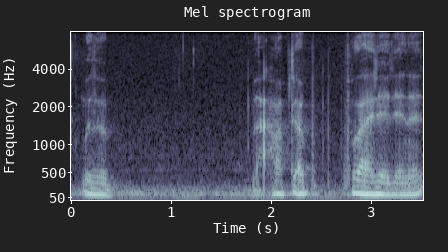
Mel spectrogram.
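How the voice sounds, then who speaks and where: A man talks at a moderate pace. Background noise is noticeable throughout. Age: 80s+. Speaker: race engine builder. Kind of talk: interview answer.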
